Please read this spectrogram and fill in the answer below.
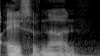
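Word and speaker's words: Asivnon: Oh, Ace of None. – I didn't know that. – Yeah, it's not very intuitive because it's a made up word. But that's how it's pronounced.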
